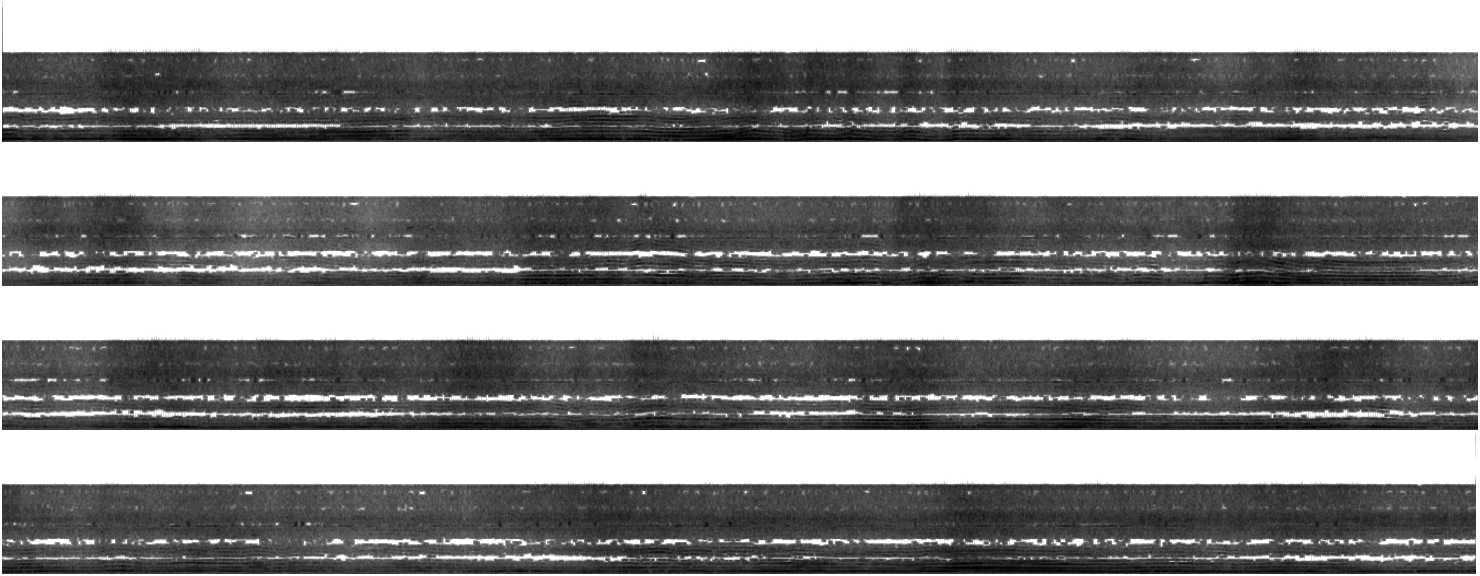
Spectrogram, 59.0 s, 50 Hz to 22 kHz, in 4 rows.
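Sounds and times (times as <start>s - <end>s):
multirotor drone motors buzzing: 0.0s - 59.0s.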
